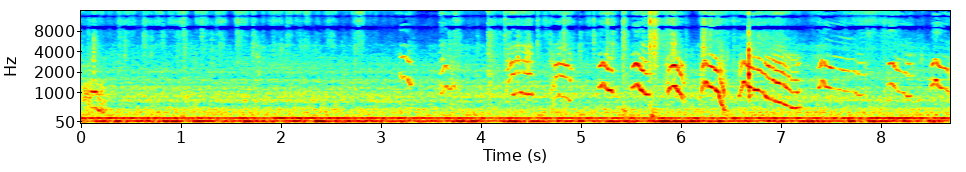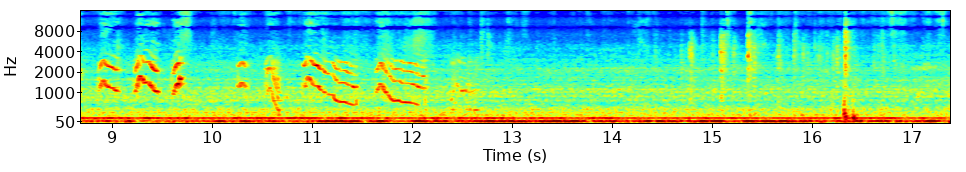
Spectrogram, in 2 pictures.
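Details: Large fawn-coloured male puppy; a run of short, high, rising squeaky whimpers repeated rapidly for several seconds, then fading, over a steady low hum and scattered clicks.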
